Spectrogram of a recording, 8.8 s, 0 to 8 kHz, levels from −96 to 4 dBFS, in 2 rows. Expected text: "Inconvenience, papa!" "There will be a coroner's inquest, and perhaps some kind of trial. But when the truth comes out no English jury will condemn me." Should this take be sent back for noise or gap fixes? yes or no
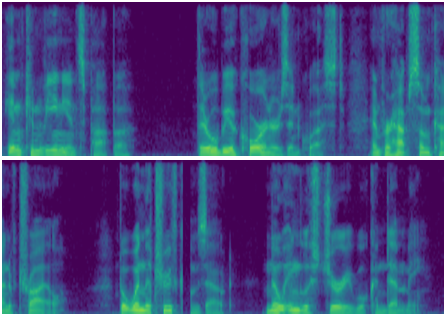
yes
